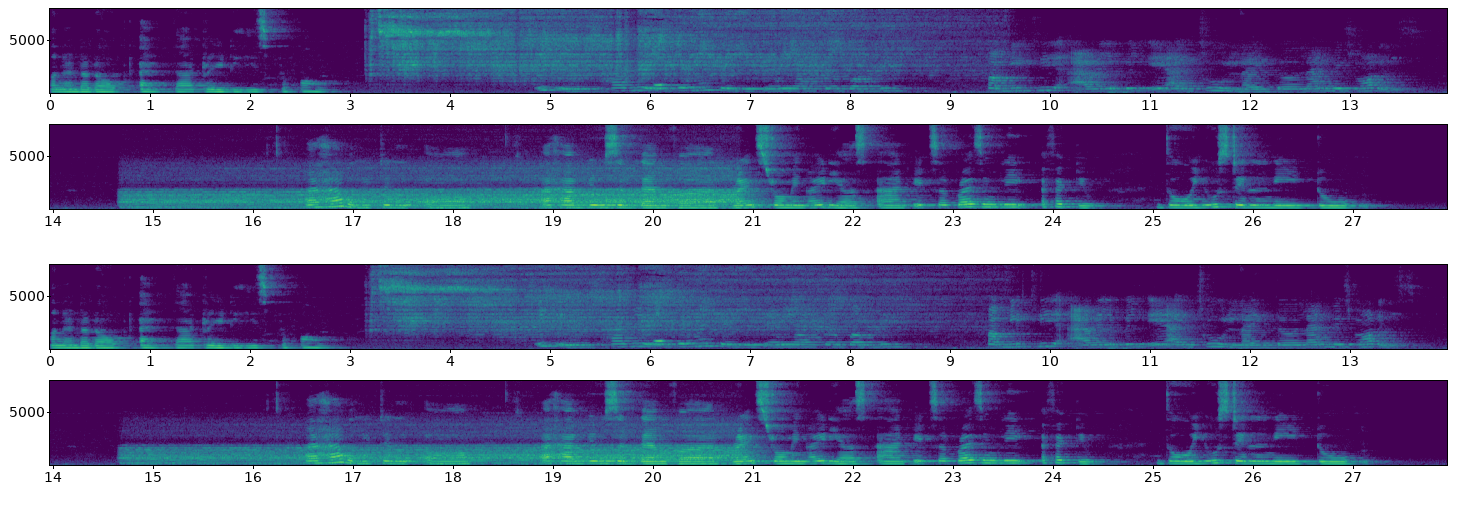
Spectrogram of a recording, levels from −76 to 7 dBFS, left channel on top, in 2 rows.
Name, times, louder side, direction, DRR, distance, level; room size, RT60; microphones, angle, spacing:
voice 1, 0.0-2.8 6.0-6.1 16.5-18.2 18.8-24.4 25.0-27.2, equal, 5° left, 7 dB, 1.1 m, -22 dB
sound 1, 3.1-9.6, left 4 dB, 75° left, 3.4 m, -34 dB
voice 2, 4.8-8.5 9.4-13.6 16.0-16.1, right 1 dB, 45° right, 0 dB, 4.1 m, -37 dB
Singing / Musical instrument, 14.6-20.9, left 2 dB, 45° left, 2.0 m, -25 dB
12.5 x 12.5 x 7.8 m, 0.87 s
head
